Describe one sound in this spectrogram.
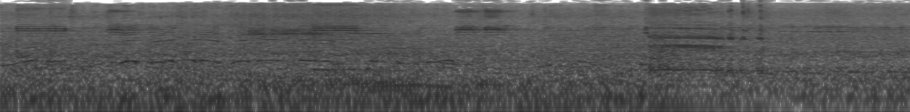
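Vehicle horns honk repeatedly in short beeps.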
